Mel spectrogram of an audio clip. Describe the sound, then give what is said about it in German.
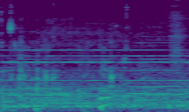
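Water pours steadily into a glass for about two seconds, an even liquid trickle with faint bubbling and small splashy drips, and no voices. “Noch ein Wasser?”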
